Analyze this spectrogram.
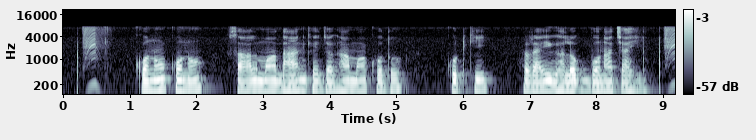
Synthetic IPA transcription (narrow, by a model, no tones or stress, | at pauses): koːnokoːno | saːlmãd̪ʱaːnked͡ʒəɡʱamãkoːd̪o | kʊʈki | ɾaːiɡʱəlokboːnat͡ʃaːɦi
